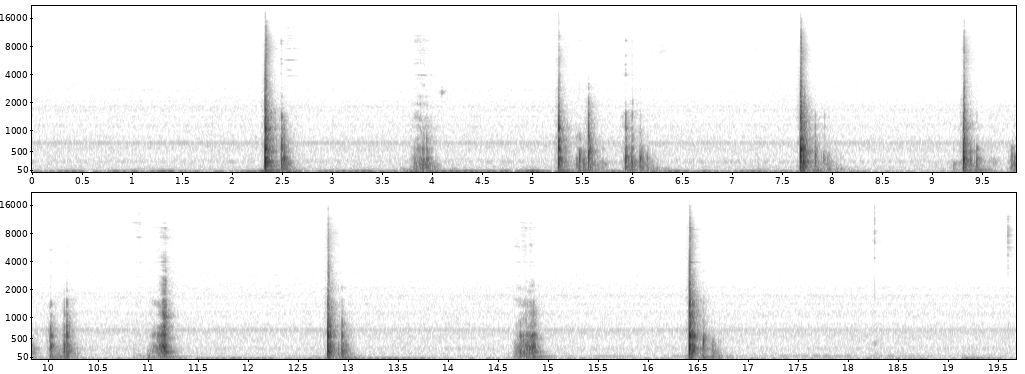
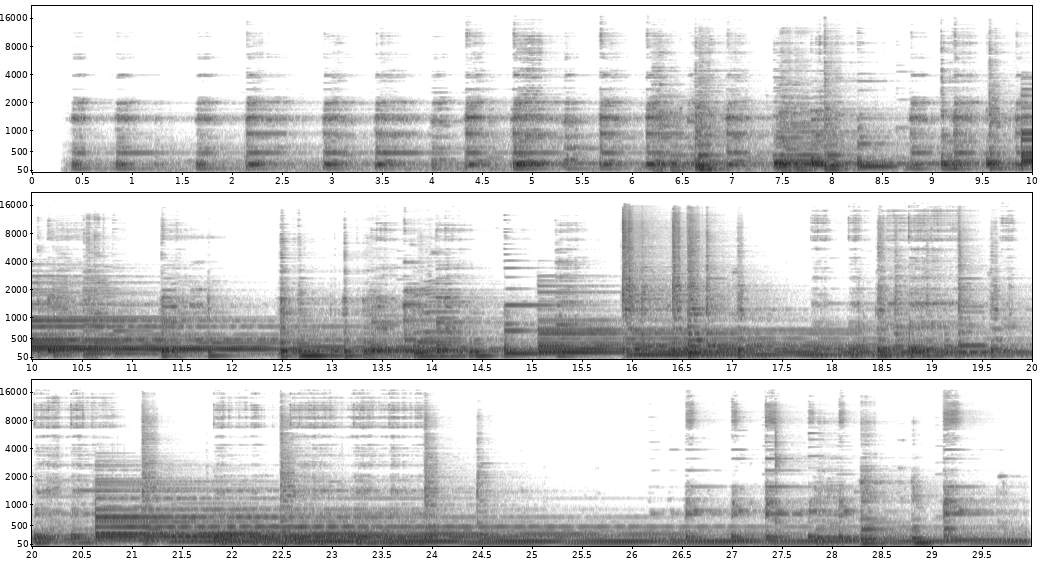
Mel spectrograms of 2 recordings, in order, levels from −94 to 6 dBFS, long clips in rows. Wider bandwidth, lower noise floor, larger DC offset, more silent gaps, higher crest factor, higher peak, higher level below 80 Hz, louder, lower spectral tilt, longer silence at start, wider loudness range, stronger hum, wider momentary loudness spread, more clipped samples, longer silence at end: second, 14 kHz vs 16 kHz; first, -69 dBFS vs -46 dBFS; neither; neither; first, 32 dB vs 16 dB; first, 0 dBFS vs -6 dBFS; second, -50 dBFS vs -44 dBFS; second, -28 LUFS vs -23 LUFS; about the same, -7 dB/octave vs -8 dB/octave; first, 1.3 s vs 0.4 s; about the same, 6 LU vs 7 LU; neither; first, 24 LU vs 13 LU; neither; first, 3.1 s vs 0 s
